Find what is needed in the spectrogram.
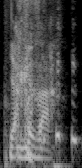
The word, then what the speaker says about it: Yakuza: Yakuza. – That's how it's pronounced. Yeah. You said that. – You said that so defeated. You said that so defeated. – I tried to be correct here. I tried to pronounce it as it should.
